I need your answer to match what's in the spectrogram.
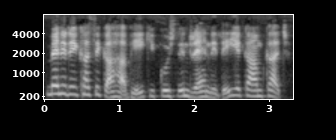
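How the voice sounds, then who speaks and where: A woman's voice: mid-range voice, expressive, normal speed, lightly acted. A woman voicing a cruel middle-aged mother-in-law who scolds harshly. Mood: scolding. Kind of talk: storybook voice acting.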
